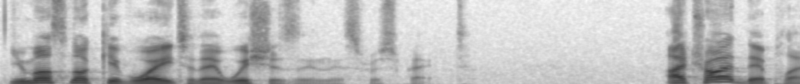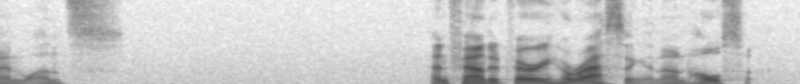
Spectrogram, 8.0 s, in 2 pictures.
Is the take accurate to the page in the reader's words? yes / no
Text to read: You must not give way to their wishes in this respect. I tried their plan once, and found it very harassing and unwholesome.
yes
